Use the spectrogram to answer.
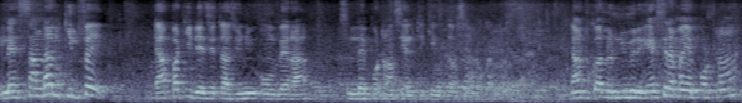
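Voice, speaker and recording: Emphatic Senegalese man in a noisy, roomy space. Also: high voice. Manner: emphatic, rhetorical, repeats phrases for weight. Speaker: director general of a local development agency. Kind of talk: formal press statement. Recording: roomy, distant mic, clearly noisy surroundings.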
